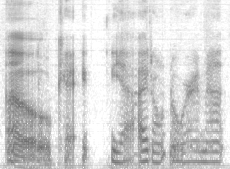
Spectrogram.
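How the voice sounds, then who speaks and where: A woman at middle pitch with a gravelly edge to her voice mutters her way through a casual game session. She sounds unsure and wry, half talking to herself as she plays. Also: very animated, normal speed, slight background noise. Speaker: Minecraft player. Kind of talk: casual gameplay commentary.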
